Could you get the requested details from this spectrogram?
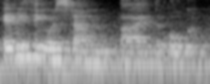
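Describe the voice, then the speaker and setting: An older woman delivers a scripted eulogy in a measured, gently wry way. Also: fairly low pitch. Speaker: eulogist at a family memorial. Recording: very echoey hall, distant mic, noisy.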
